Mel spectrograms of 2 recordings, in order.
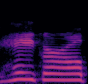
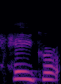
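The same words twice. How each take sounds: First: Very high-pitched. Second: Put-on a high, squeaky hey girl; shrill hey girl. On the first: Showing the grating friend's greeting, high and shrill. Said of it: "really very high-pitched". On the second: Mocking shrill friends to listeners, high squeak. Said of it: "shrillness to the voice". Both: Shown as a demonstration.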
